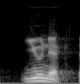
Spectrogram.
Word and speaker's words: eunuch: In Acts 8, 35 and 38, this is when Philip is talking to the Enoch. Is that what it is? Enoch? Yeah. Eunuch, that's it. Thank you. I know I was saying it wrong.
